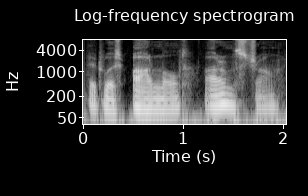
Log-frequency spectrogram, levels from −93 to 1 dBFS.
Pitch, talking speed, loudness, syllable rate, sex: 95 Hz, 120 wpm, -19 LUFS, 3.6 syllables/s, male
